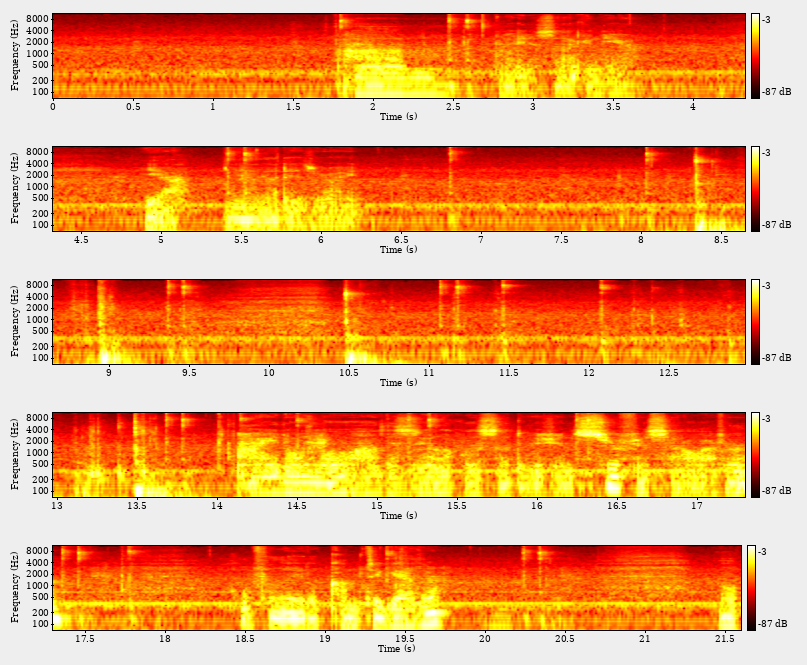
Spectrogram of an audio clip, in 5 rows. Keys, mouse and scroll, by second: 6.8-8.7 drag, 8.3 a, 8.9 Tab, 10.5 z, 11.6 middle click, 13.5 ctrl+s, 14.4 middle click, 16.3-17.1 drag, 17.4-17.8 drag, 17.8-18.4 middle drag, 18.5-19.2 middle drag, 21.5 click.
